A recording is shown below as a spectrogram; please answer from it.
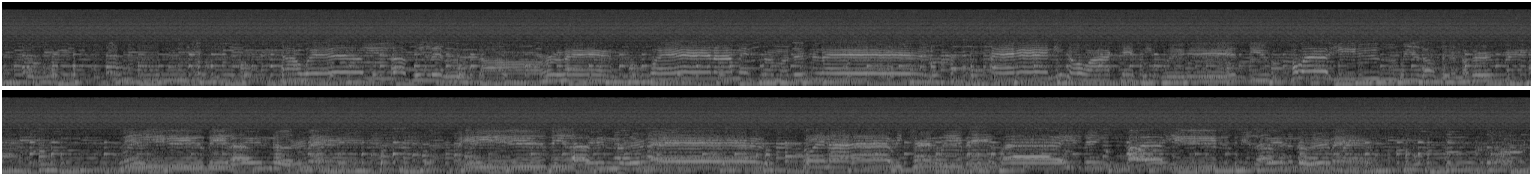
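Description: Bluegrass band playing an instrumental opening: fast banjo picking over acoustic guitar rhythm, with mandolin, in a steady driving beat.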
